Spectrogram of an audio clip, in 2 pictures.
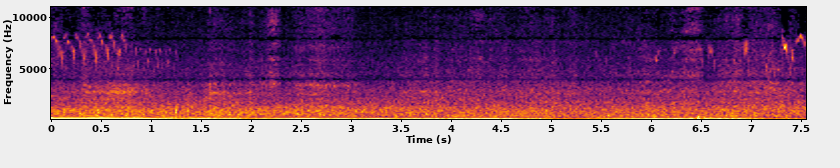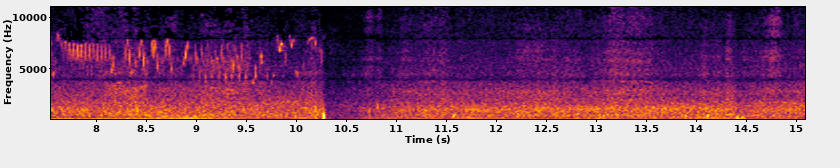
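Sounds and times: creek rushing: 0:00.0 - 0:15.0
low steady hum: 0:00.0 - 0:15.0
bird chirping: 0:05.9 - 0:10.3.

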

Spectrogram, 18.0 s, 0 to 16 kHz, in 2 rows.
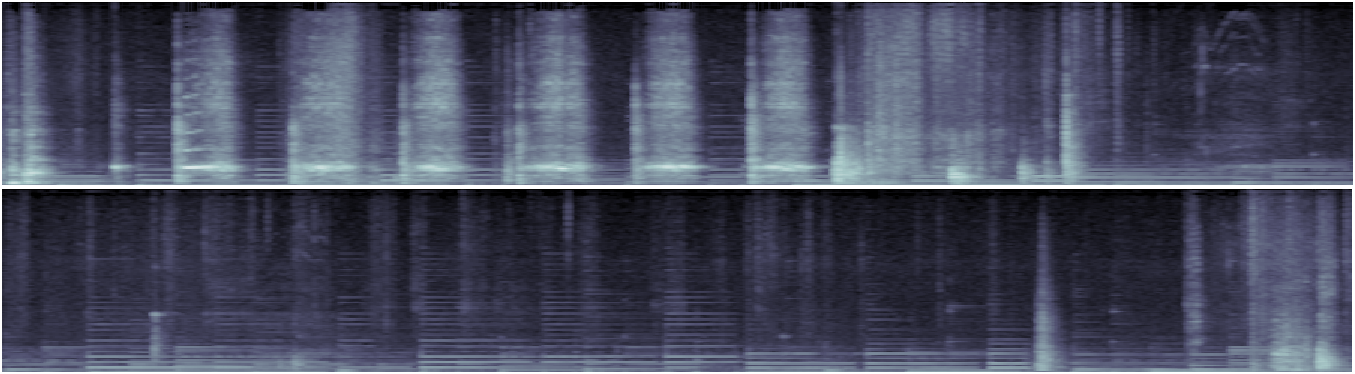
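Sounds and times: file scraping metal: 0:00.0 - 0:07.2, 0:17.4 - 0:18.0
background music: 0:00.0 - 0:18.0.

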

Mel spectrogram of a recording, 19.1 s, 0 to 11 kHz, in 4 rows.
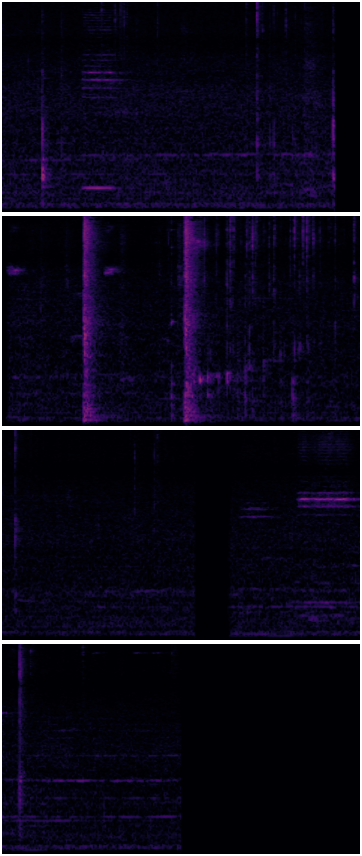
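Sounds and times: thick drink pouring into glass: 0:07.0 - 0:09.8.

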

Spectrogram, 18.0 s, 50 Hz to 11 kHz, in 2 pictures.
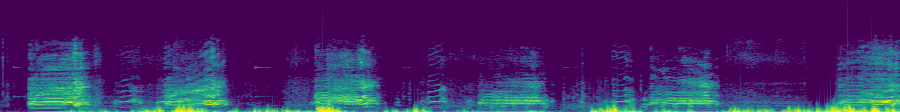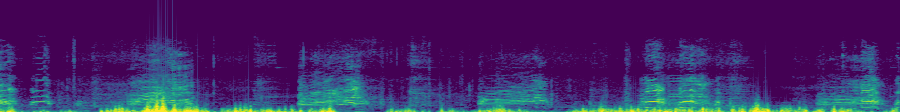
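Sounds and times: goose honking: 0:00.3 - 0:02.3, 0:03.2 - 0:07.2, 0:08.4 - 0:11.0, 0:12.0 - 0:12.8, 0:13.8 - 0:14.5, 0:15.4 - 0:16.3, 0:17.2 - 0:18.0.

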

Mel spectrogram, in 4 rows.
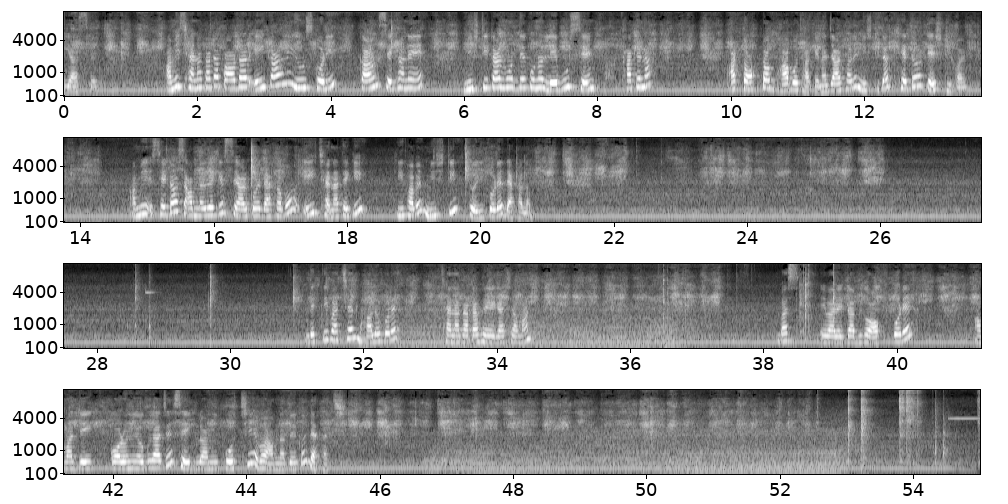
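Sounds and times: spoon scraping in pan: 0:00.0 - 0:14.5, 0:31.0 - 0:37.6, 0:38.6 - 0:52.9
induction cooktop humming: 0:00.0 - 0:55.0.

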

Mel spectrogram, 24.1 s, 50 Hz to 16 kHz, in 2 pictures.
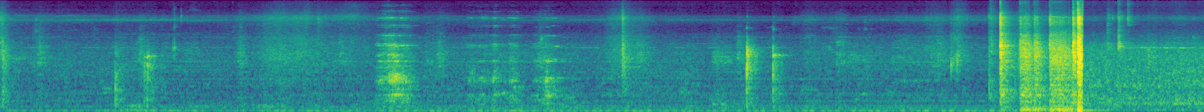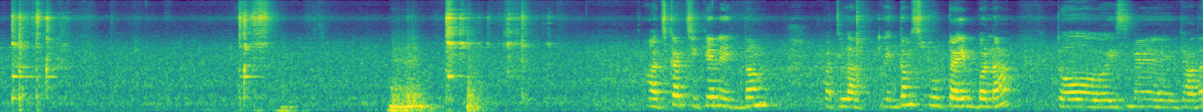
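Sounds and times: dishes clattering: 0:12.2 - 0:12.9, 0:14.4 - 0:14.8, 0:16.0 - 0:17.6
metal dishes clinking: 0:12.2 - 0:12.9, 0:14.4 - 0:14.8, 0:16.4 - 0:17.6.

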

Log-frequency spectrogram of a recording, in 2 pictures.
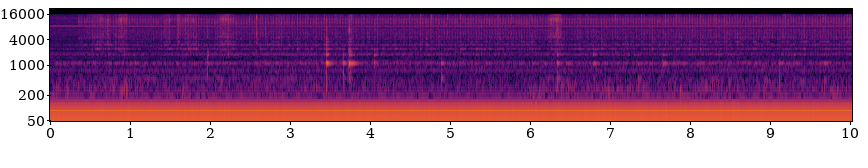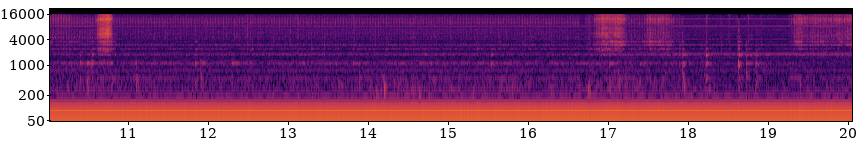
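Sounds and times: underwater steady hum: 0:00.0 - 0:20.0
sharp clicks and knocks: 0:17.8 - 0:19.0.

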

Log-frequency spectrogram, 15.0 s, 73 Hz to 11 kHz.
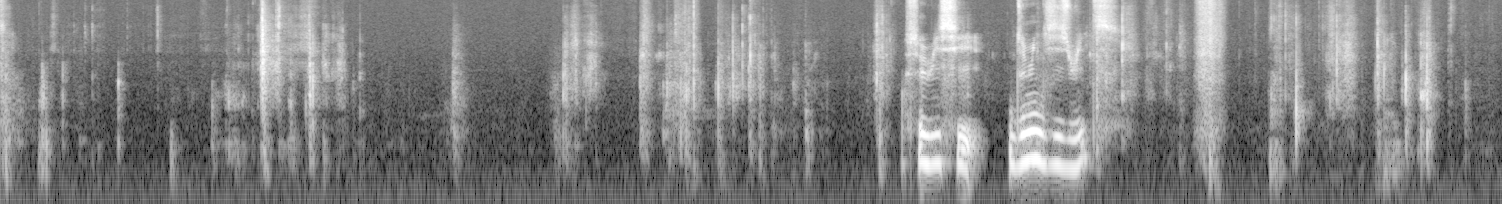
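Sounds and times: paper rustling: 0:00.0 - 0:03.7, 0:05.5 - 0:09.1, 0:12.7 - 0:14.8.

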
